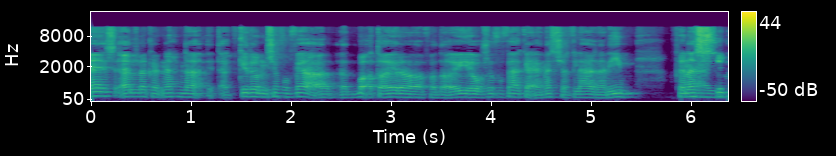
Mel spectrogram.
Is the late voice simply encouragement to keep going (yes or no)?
yes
